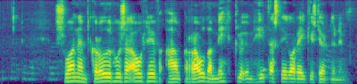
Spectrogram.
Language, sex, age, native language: Icelandic, male, 30-39, Icelandic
